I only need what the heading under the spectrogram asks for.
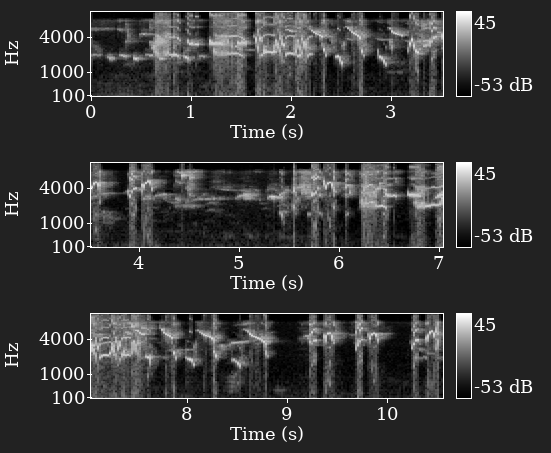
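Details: Oriental magpie-robin fighting song intended to enrage rivals: loud rapid chattering and whistled slurs, a brief lull, then more energetic harsh phrases and sharp downward sweeps.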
